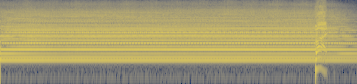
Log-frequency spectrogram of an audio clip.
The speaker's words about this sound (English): I like that train horn for a super chat.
